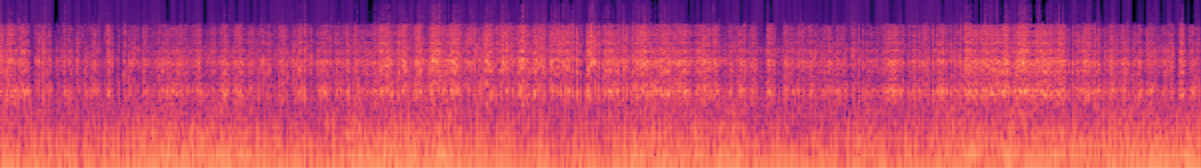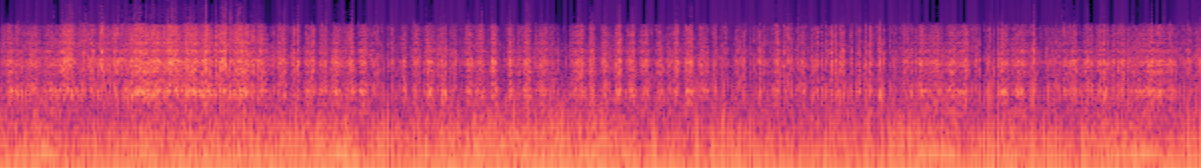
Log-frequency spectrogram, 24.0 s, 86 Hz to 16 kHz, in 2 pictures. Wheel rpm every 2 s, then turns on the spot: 40, 30, 50, 50, 30, 50, 40, 40, 30, 30, 30, 30.
none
